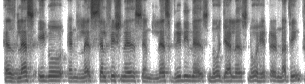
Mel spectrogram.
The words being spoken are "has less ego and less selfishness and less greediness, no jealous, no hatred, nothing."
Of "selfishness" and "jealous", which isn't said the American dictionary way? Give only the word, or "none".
none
